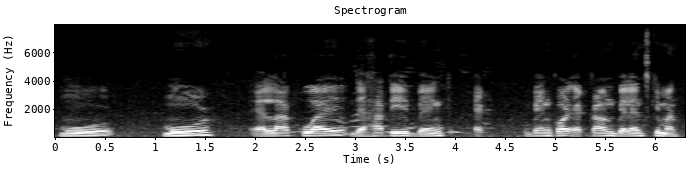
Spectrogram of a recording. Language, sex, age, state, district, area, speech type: Assamese, male, 45-60, Assam, Golaghat, rural, read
